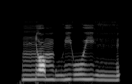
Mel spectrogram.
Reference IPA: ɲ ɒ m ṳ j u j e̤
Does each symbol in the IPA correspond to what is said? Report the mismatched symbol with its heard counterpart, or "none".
none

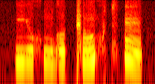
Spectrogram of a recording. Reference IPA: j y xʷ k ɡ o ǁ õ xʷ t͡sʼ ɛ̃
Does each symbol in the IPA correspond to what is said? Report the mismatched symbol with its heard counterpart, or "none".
k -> ŋ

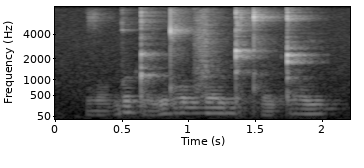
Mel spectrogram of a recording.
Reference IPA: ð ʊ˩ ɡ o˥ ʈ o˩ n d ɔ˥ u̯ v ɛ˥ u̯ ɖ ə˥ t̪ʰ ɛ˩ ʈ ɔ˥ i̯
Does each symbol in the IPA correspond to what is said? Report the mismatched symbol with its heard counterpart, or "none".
ʊ˩ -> ɔ˩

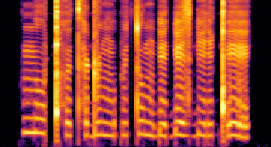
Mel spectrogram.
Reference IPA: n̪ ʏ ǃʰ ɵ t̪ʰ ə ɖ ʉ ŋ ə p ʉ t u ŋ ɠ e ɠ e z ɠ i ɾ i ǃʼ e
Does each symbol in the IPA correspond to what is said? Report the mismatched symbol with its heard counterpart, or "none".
ʏ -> u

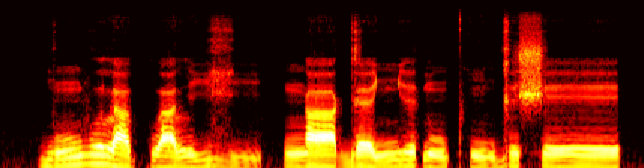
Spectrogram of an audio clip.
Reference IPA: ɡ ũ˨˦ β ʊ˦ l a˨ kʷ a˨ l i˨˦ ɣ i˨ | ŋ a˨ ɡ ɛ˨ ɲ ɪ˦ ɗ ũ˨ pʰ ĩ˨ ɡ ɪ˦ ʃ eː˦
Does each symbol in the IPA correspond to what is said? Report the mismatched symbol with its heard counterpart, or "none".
none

